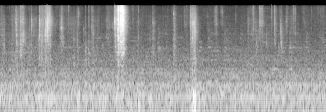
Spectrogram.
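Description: Handling noises of hard plastic trading-card holders: a few light clicks and one short, louder scraping rustle about two and a half seconds in.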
